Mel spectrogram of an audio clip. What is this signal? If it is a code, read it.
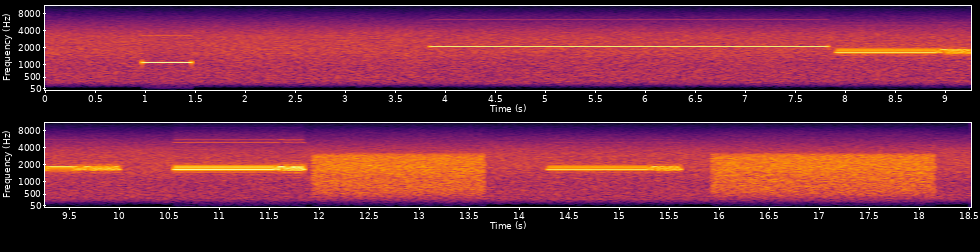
Fax machine handshake, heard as a beep, a long tone, a warble and hiss, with phone line noise.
